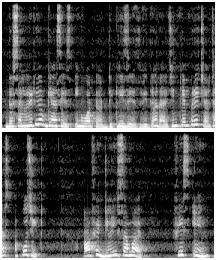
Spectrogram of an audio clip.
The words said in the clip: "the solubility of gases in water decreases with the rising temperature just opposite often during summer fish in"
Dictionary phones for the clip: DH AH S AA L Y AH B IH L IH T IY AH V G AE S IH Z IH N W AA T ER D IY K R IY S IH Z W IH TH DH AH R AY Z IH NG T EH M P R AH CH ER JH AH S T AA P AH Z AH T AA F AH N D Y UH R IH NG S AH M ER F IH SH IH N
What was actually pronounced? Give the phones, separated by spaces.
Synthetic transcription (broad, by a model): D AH S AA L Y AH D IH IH T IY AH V G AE S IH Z IH N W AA T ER D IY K R IY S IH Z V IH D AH R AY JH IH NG T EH M P R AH CH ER JH AH S T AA P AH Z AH T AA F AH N D Y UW R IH NG S AH M ER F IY S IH N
